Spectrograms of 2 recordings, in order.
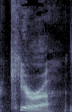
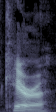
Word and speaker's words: Kara: Yeah, but she still keeps calling her Kira instead of Kara.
